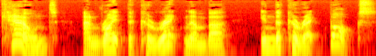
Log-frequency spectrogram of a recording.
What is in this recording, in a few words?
"count", English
